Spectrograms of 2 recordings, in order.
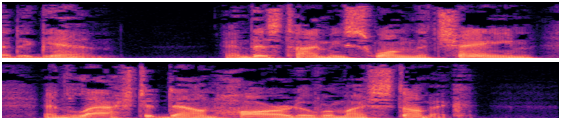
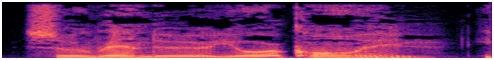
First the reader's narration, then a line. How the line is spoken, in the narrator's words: he purred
